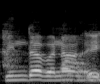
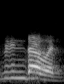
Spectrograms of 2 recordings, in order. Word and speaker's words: বৃন্দাবন: ইংলিশে আলাদা কোনো রকম উচ্চারণ নেই।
